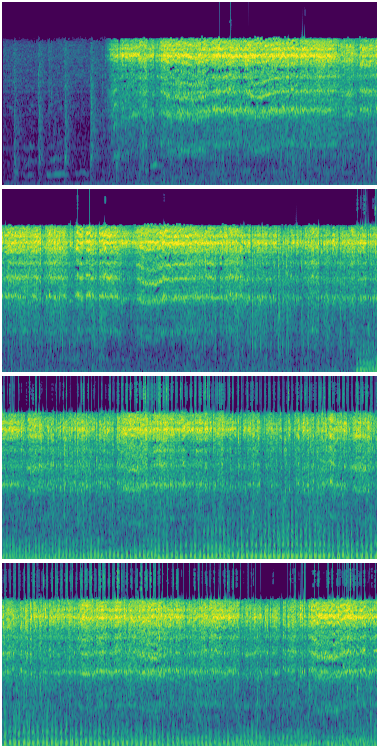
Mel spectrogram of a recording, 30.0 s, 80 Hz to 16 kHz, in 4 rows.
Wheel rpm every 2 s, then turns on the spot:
0, 130, 220, 230, 230, 230, 230, 230, 230, 230, 230, 230, 230, 230, 230.
none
